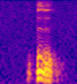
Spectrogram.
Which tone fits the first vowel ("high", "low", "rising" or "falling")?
falling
